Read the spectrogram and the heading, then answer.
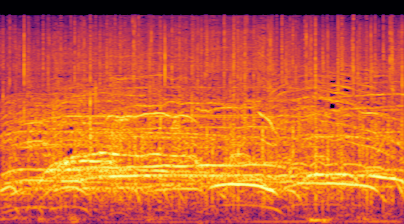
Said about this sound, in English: But is everybody feeling all right? Can we just give a nice big healthy cheer for the folks who put us up here in this beautiful property?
